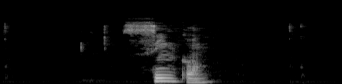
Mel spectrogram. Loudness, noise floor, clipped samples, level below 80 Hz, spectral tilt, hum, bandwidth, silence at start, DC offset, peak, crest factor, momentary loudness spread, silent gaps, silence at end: -26 LUFS; -73 dBFS; under 0.1%; -68 dBFS; -4 dB/octave; none; 9.4 kHz; 1.25 s; under 0.1%; -8 dBFS; 22 dB; 22 LU; none; 1.3 s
